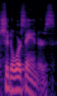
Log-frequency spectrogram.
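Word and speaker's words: Shedeur Sanders: for one man, and it rhymes with Medor Manders, okay? If you don't know who I'm talking about, Sheduer Sanders.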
